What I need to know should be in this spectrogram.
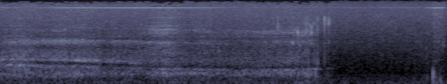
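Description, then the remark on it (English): A long, steady, airy slurp of soda being sipped slowly from a glass tumbler breaks off abruptly, followed after a short pause by a single quick gurgling burble. No one speaks. “A little burble. Did you hear that burble at the end?”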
